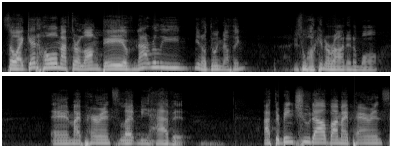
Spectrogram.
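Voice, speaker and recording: A young man with a slightly raised voice speaks to a church crowd gathered in a barn. He talks loosely and warmly about himself, laughing easily and dropping in fillers as he goes. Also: fairly high pitch. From Dominican Republic, raised in New York City. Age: young adult. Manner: relaxed, chatty, laughs easily, many fillers. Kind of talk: casual personal testimony to a congregation. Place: barn used as a church hall, rain outside.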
